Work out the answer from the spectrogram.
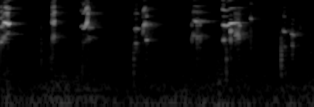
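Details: Lovebird couple trading shrill, clipped chirps, six or seven separate notes spaced roughly half a second apart.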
